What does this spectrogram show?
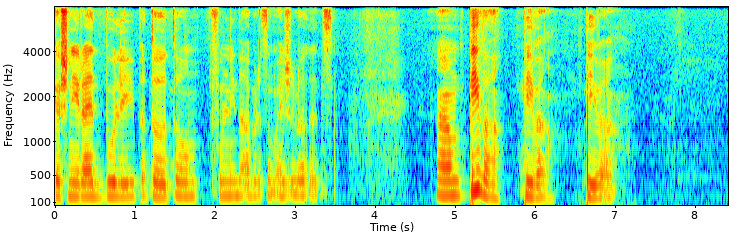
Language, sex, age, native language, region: Slovenian, female, 18-29, Slovenian, Central Slovenia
